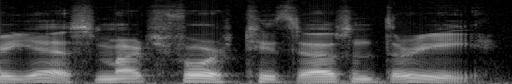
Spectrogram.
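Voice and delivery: slow, drawn-out confirmation; slow confirming. Real, not acted. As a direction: read the date out slowly, satisfied. Confirms the date once he reads it.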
